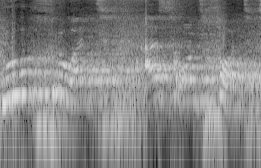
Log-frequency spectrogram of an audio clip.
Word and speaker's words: Hoe groot is ons God: For the chorus, the way you pronounce it is Hoe groot is ons God.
